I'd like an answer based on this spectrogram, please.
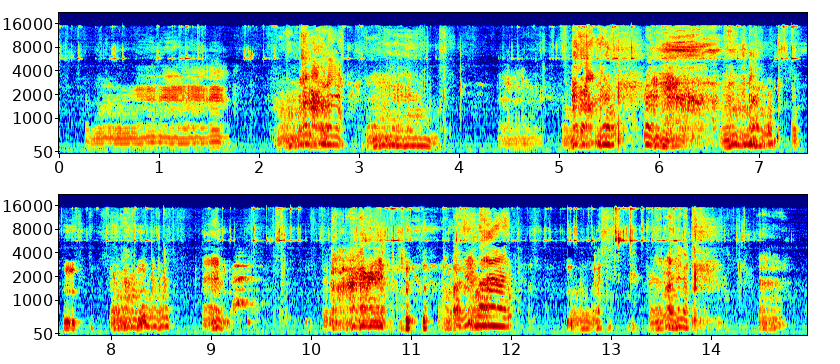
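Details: Friendly chihuahua named Rocco, a household pet, producing continuous talkative growl-whines: wavering, harmonic, moaning sounds in uneven bursts for fifteen seconds, some rising and falling in pitch, recorded in a quiet room.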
